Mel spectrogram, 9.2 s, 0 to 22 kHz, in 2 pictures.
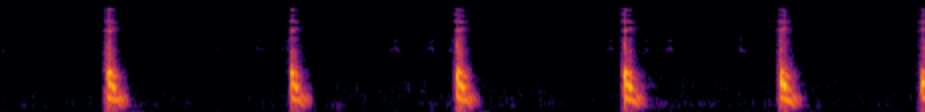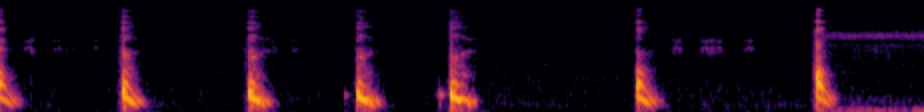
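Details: Eleven crisp, evenly spaced falling notes from a watercock, close to one every 0.8 seconds, in near silence.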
